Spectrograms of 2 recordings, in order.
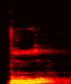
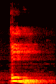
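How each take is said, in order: First: The pitch rises like a question. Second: The pitch falls sharply from high to low. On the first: "We can change bu to second tone as bu" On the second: "this word originally should be fourth tone"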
